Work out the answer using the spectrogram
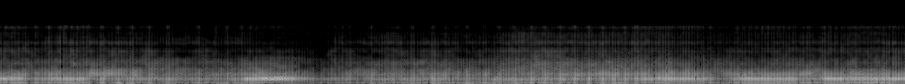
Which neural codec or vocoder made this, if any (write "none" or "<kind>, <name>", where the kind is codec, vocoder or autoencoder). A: vocoder, Vocos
